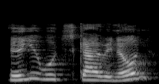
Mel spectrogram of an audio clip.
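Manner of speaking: loud, slow, high character voice; nosy question drawn out high; Ermintrude. Acted. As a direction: put on a loud rustic lady. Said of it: "said Ermintrude".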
